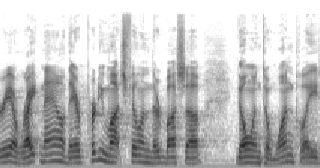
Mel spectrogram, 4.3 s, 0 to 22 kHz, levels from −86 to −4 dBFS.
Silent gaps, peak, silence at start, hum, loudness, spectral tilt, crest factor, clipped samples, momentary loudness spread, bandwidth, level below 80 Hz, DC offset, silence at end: none; -4 dBFS; 0 s; none; -25 LUFS; -4.5 dB/octave; 20 dB; under 0.1%; 5 LU; 16 kHz; -58 dBFS; under 0.1%; 0 s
